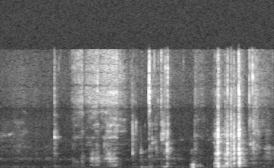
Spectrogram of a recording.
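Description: sipping water

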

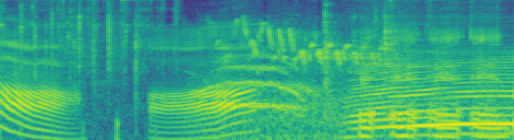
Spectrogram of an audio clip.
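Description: cows mooing

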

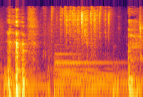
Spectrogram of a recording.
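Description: ice cube clinking

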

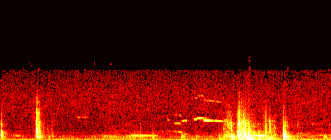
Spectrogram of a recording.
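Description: door opening and closing

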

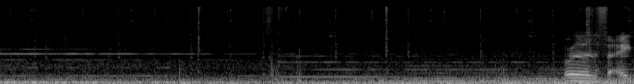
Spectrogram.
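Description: car engine revving

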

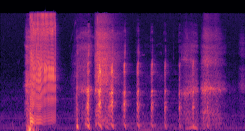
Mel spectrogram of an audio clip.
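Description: fart

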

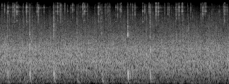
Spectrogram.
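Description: applause

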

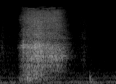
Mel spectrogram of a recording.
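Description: nose blowing

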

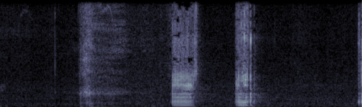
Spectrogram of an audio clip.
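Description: fart sound

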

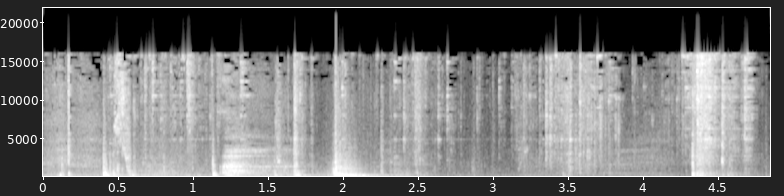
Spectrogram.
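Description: keys jangling

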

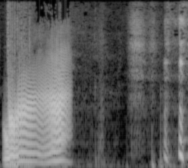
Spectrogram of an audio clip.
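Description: fart

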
